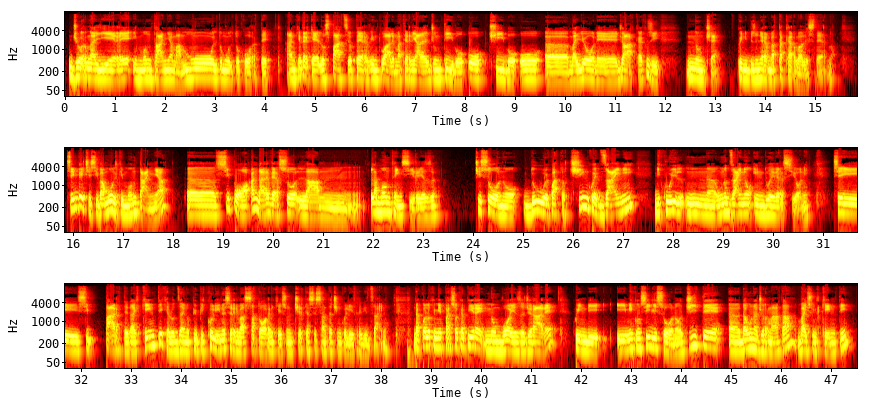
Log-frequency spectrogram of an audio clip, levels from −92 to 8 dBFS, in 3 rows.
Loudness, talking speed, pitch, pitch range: -12 LUFS, 135 wpm, 115 Hz, 110-130 Hz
